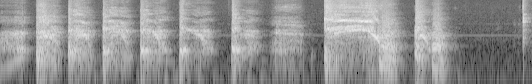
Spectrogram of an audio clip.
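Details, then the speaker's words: Adult with bronchiectasis caused by follicular lymphoma, lungs filling with phlegm overnight, using a huff cough cycle to clear mucus; a string of forceful huffs and coughs, one long rattling expiration, a loose, wet productive cough. "me cough what I'm basically doing is I'm getting air underneath the mucus I'm bringing it up waiting up to higher in my chest so I can actually cut it out"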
